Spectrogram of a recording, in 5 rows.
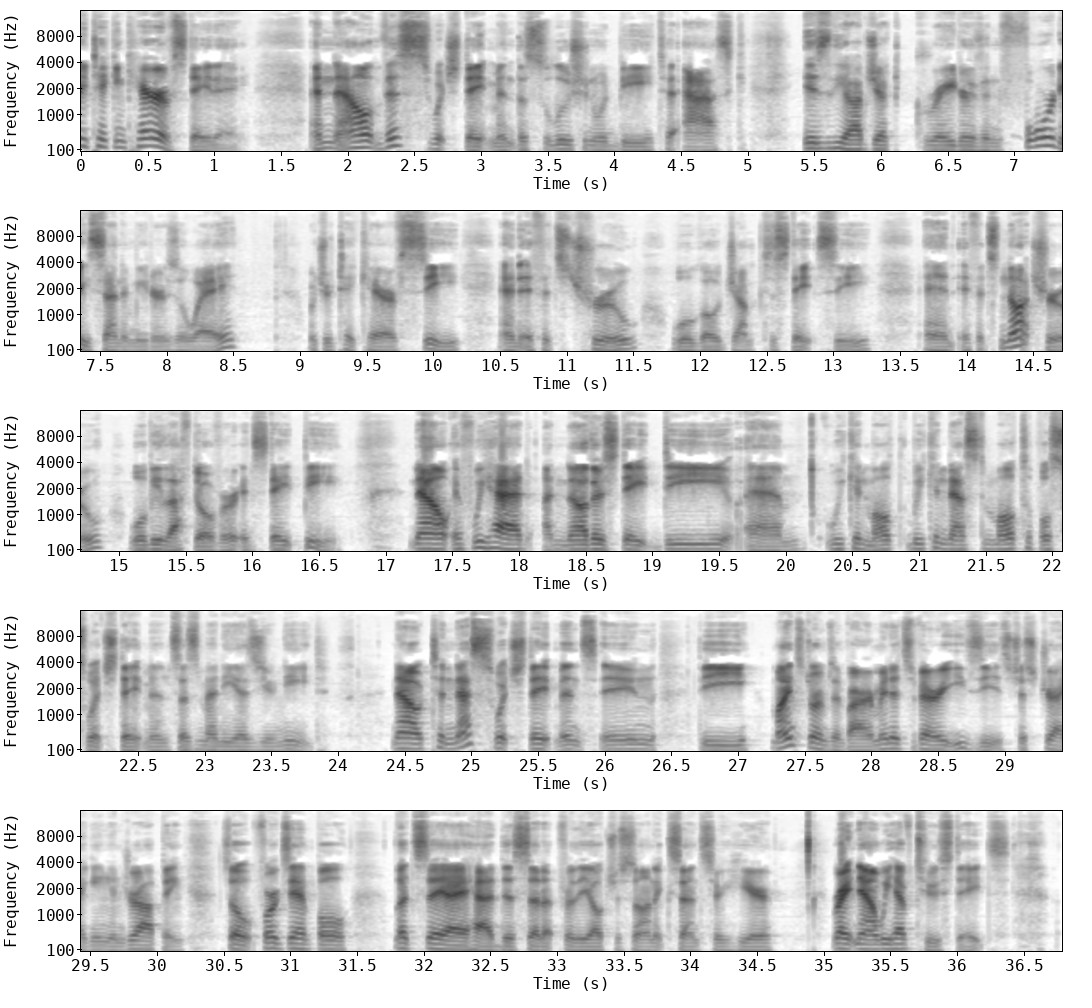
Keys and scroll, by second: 23.8 super+z.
